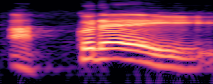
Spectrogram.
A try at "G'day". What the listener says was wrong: No, even even shorter.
